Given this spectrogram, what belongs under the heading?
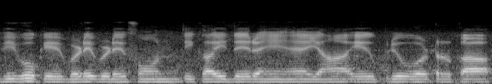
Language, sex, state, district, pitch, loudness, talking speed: Hindi, male, Rajasthan, Bikaner, 125 Hz, -16 LUFS, 170 wpm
